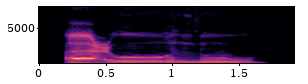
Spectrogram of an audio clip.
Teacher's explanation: Ketika kita mengucapkan a'udzu, itu menggunakan huruf zal. Maka jangan sampai salah. Jangan sampai ke huruf dal. Karena huruf dal ya itu makhrajnya beda lagi.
